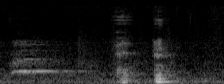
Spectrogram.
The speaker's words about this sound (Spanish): Pero ese perro está ladrando, claro, ladrando, bellen.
